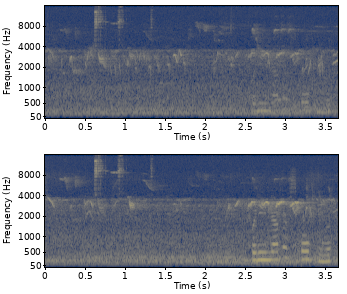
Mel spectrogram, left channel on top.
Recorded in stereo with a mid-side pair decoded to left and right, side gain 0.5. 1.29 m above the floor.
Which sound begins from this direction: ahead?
A dropped coin, at 0.6 s.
